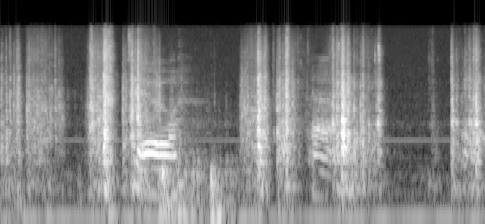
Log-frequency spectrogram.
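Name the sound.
rummaging through drawers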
